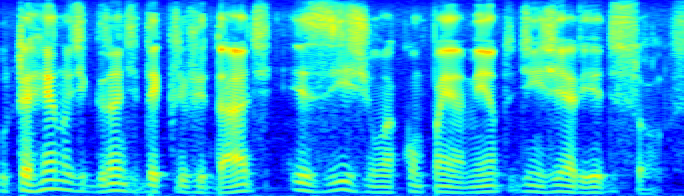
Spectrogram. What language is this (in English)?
Portuguese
